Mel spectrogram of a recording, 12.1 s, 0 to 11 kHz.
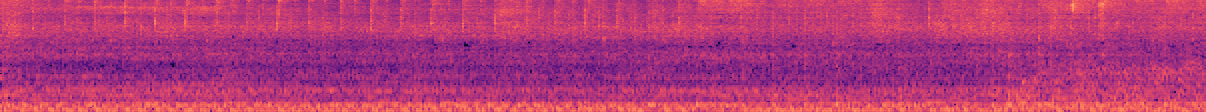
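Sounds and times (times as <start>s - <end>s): distorted electric guitars: 0.0s - 12.0s
drums and cymbals: 0.0s - 12.0s.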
